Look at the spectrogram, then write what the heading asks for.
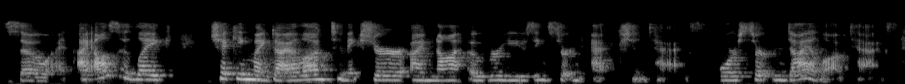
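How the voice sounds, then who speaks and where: Female guest mentor, medium pitch, conversational coaching delivery, roomy sound. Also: a bit bright. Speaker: guest author, writing mentor and life coach. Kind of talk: conversational advice-giving. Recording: dull, roomy microphone sound.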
